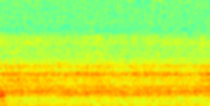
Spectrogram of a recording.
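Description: Motorcycle engine running steadily at riding speed, with a steady low drone under wind and tyre noise on a dirt road.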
